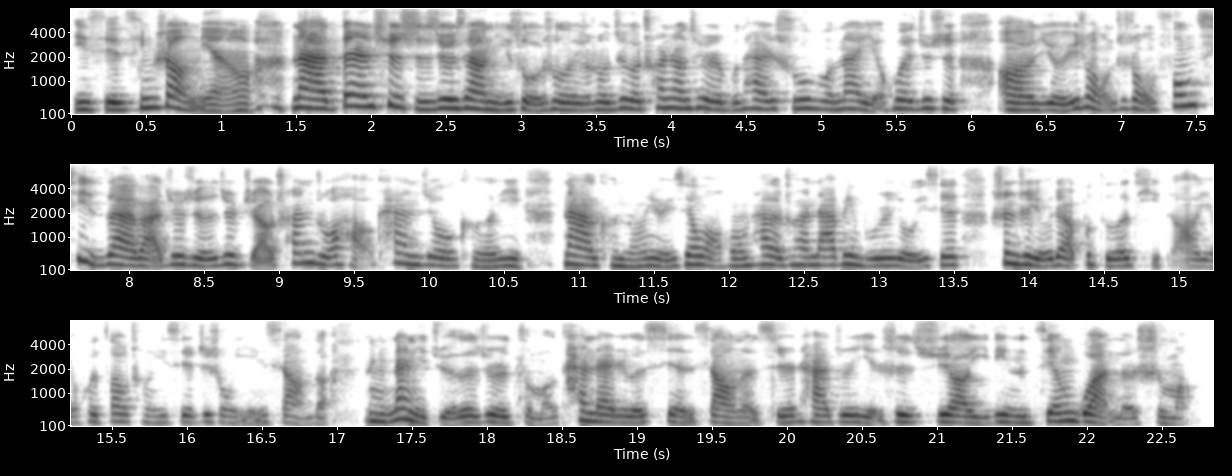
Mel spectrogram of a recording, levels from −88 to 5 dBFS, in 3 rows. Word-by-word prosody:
一 210 +1 +1
些 205 0 +5
青 260 +6 0
少 270 -7 +4
年 170 -2 -1
哦， 185 0 -2 0.3
那 255 -2 +11
但 295 +4 +7
是 - - -4
确 330 - +5
实 215 -4 -2
就 245 +1 +6
像 235 -3 +5
你 195 - 0
所 180 -3 -1
说 210 +1 -1
的， 200 - +1
有 185 - -3
时 210 - -3
候 205 - +3
这 250 +5 -2
个 230 - +2
穿 260 +4 -3
上 250 -1 +1
确 255 0 -2
实 215 - +1
不 200 0 -6
太 230 0 -2
舒 240 +2 -2
服， 220 -2 -5
那 230 0 -2
也 195 - -3
会 235 +2 -1
就 245 +2 -2
是， 230 -3 -2 0.3
呃， 195 -2 +2
有 190 -1 0
一 - - +1
种 250 -7 -3
这 235 - -11
种 235 -3 -4
风 310 +9 -1
气 325 - -1
在 235 -4 +5
吧。 200 - +1
就 240 +1 -1
觉 215 -3 0
得 200 - -1
就 250 +2 -1
只 225 - -12
要 - - -2
穿 280 +1 -4
着 230 -2 -2
好 230 - -10
看 275 -5 -4
就 210 -4 -3
可 185 -3 -7
以， 200 0 -1 0.2
那 235 -4 +3
可 205 0 -6
能 195 +1 -4
有 200 -3 -1
一 190 - -5
些 245 +4 -1
网 215 -6 -3
红， 200 +1 -5
他 240 +1 -3
的 220 - -1
穿 225 +1 -5
搭 225 0 -1
并 245 -2 0
不 200 0 -1
是 210 0 +1
有 180 -4 -1
一 - - -5
些 225 +3 -3 0.2
甚 280 -2 +1
至 245 -2 +3
有 195 -1 +1
点 220 -1 0
儿 - - -16
不 245 - -7
得 200 -3 -2
体 205 0 -16
的 - - -20
啊， - - -8
也 185 -1 -10
会 200 +2 -6
造 210 0 -7
成 185 -3 -17
一 185 - -11
些 190 +1 -6
这 200 +2 -6
种 185 -3 -12
影 - - -13
响 185 -4 -8
的。 - - -12 0.2
嗯， 220 -2 0
那 280 +1 +3
你 190 -9 +1
觉 155 -2 -5
得 180 +2 0
就 200 +1 +2
是 175 - 0
怎 175 -2 -13
么 145 +3 -13
看 240 +5 0
待 200 -3 +1
这 180 - -4
个 175 0 0
现 190 -2 -5
象 175 -3 -2
呢？ - - -8
其 180 - -5
实 185 - -3
它 195 -2 -1
这 195 +1 0
也 180 -2 -3
是 200 -1 +3
需 195 +2 -2
要 185 -3 +5
一 165 -1 -3
定 200 -1 +1
的 180 - -3
监 225 +5 +1
管 215 +2 +4
的， 295 - -8
是 - - -10
吗？ 150 -2 -10
210 Hz, 340 characters per minute, -23 LUFS, 190-235 Hz, 0.3 s, 那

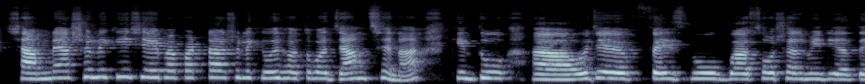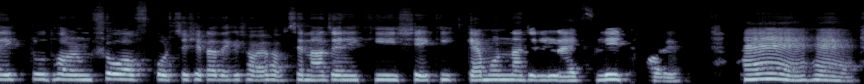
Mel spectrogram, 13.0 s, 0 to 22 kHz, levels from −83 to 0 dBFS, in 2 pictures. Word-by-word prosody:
সামনে 270 +2 +5
আসলে 340 +2 -1
কি 355 - -1
সে 345 - +1
ব্যাপারটা 320 0 -1
আসলে 320 0 -3
কেউই 295 +1 +1
হয়তোবা 285 0 -2
জানছে 285 +3 +2
না। 195 - +1 0.3
কিন্তু 290 +1 -1 0.4
আ - - +9 0.3
ওই 270 - +3
যে 295 - +4 0.3
Facebook 270 0 +2
বা 255 - +4 0.2
সোশ্যাল 275 -1 0
মিডিয়াতে 245 -1 -1
একটু 235 +2 -9
ধরুন 225 -2 0
শো 260 - +1
অফ 225 - -4
করছে 225 0 -1
সেটা 225 -1 -1
দেখে 215 +1 -4
সবাই 210 0 -2
ভাবছে 210 +2 -6
না 205 - +1
জানি 215 -1 +1
কি, 220 0 -2 0.2
সে 220 +1 +1
কি 225 - -3 0.2
কেমন 215 +2 +1
না 215 - +2
জানি 205 -1 -1
লাইফ 185 0 -1 0.2
লিড 235 -1 +4 0.2
করে 170 -3 -5 0.5
হ্যাঁ, 240 -2 +3 0.2
হ্যাঁ। 200 -4 -1
245 Hz, 185 wpm, -24 LUFS, 220-280 Hz, 0.5 s, আ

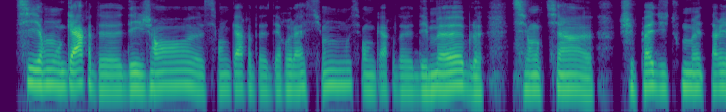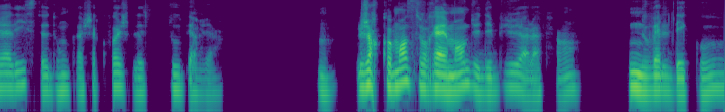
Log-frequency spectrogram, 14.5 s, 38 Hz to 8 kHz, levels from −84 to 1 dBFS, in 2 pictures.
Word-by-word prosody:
Si 150 -3 +2
on 140 -1 0
garde, 135 -2 +6
heu, 115 0 -1
des 125 +1 0
gens, 135 +2 -1
heu, 120 -3 -3
si 115 - -17
on 115 - -5
garde, 120 -1 -2
heu, 115 - -5
des 115 +2 -7
relations, 130 +4 -4
si - - -19
on 120 - -4
garde, 110 0 -7
heu, 110 -1 -5
des 110 0 -3
meubles, 120 0 +3
heu, - - -3 0.3
si 120 - -2
on 115 0 0
tient 115 -1 0
heu, - - -9 0.2
je - - -4
suis 130 - -1
pas 130 +1 +3
du 120 -1 -5
tout 130 - -12
matérialiste, 125 0 -2
donc 110 0 -6
à - - -5
chaque 105 - -10
fois 130 0 -1
je 120 - -10
laisse 100 0 -7 0.2
tout 115 -1 -4
derrière. 95 -1 -10 1.0
Mmh. 105 - -6 0.3
Je 125 +4 +7
recommence 135 +3 +3
vraiment 120 0 +7
du 120 -6 -3
début 110 +5 -4
à 90 - -1
la 95 +1 -4
fin. 110 +5 -8 0.5
Nouvelle 110 -3 +3
déco, 100 +4 -4
120 Hz, 205 wpm, -27 LUFS, 110-130 Hz, 1.0 s, Je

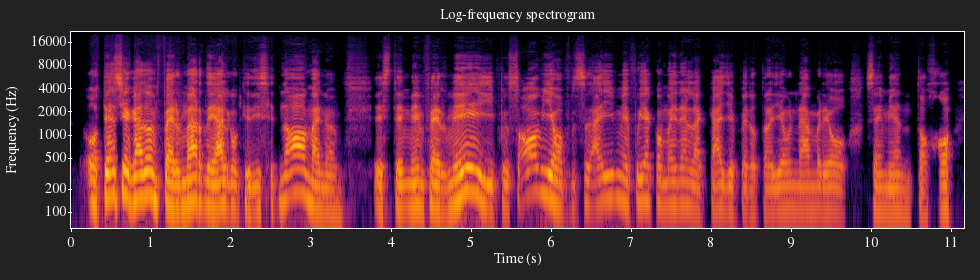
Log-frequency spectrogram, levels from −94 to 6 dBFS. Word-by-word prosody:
¿O - - 0
te 160 - +7
has 165 -1 +2
llegado 160 -1 +7
a - - +5
enfermar 130 0 +3
de 120 -2 +3
algo 120 -2 +2
que 110 -1 -4
dices: 110 +1 -6
"No, 175 +7 +5
hermano, 105 - -3 0.4
este, 115 - -2
me 115 +1 -2
enfermé 125 - +2
y, 120 -7 0
pues, 115 -2 -9
obvio, 165 -10 +2
pues, - - -9
ahí 140 +5 -4
me 140 -5 -6
fui 135 0 -5
a 135 -1 -4
comer 125 -1 -5
en 120 -2 -6
la 105 -2 -6
calle, 110 0 -5
pero 95 -2 -10
traía 100 +1 -6
un 110 -1 -9
hambre 105 0 -5
o 105 -2 -6 0.2
se 105 -1 -6
me 100 0 -6
antojó 100 -4 -6
120 Hz, 190 wpm, -19 LUFS, 110-140 Hz, 0.4 s, te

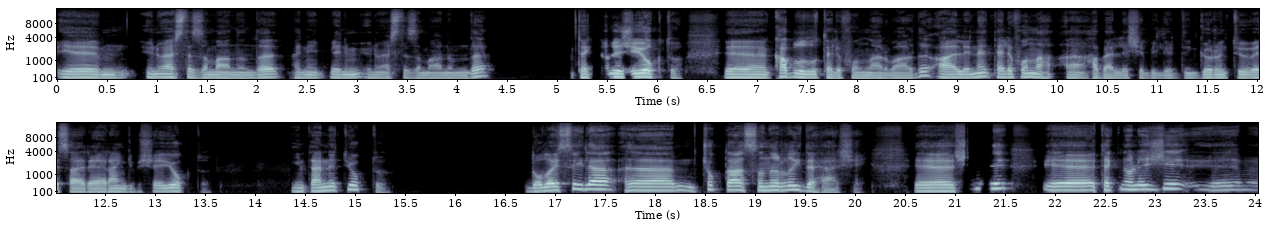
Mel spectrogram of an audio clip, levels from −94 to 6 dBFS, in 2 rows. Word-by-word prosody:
emm, 115 -3 0 0.2
üniversite 125 0 -1
zamanında, 110 +3 -2
hani, 110 +1 -6
benim 115 +1 -3
üniversite 105 -4 -8
zamanımda 95 +9 -5 0.9
teknoloji 130 +1 +2
yoktu. 130 - +5 0.4
Eee, 115 -2 +2
kablolu 130 -5 +3
telefonlar 100 -3 -4
vardı. 95 - -5
Ailene 120 +4 +1
telefonla 130 0 0
a 110 +1 -6
ha 105 -1 -6
haberleşebilirdin. 95 -2 -8
Görüntü 110 +1 -1
vs. 110 - -5
herhangi 110 -1 -2
bir 105 - -17
şey 120 +2 -4
yoktu. 120 -9 -3 0.8
İnternet 135 +5 0
yoktu. 175 - -3 1.4
Dolayısıyla, 175 +8 +5
emm, 150 0 +2
çok 180 0 -6
daha 165 0 +6
sınırlıydı 155 0 +2
her 90 -3 -9
şey. - - -16 0.5
Eee, 130 +1 +3
şimdi, 225 - -2 0.3
eee, 155 0 +6
teknoloji, 180 +3 +1 0.4
eee, 165 +2 -7
120 Hz, 95 wpm, -23 LUFS, 105-150 Hz, 1.4 s, daha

